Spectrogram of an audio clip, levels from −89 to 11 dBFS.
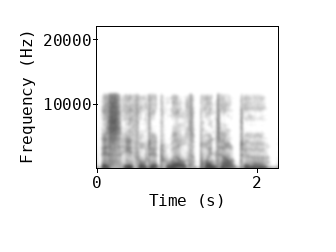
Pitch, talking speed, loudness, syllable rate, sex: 205 Hz, 265 wpm, -20 LUFS, 4.8 syllables/s, female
